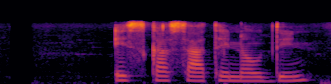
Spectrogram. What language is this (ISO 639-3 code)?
nep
